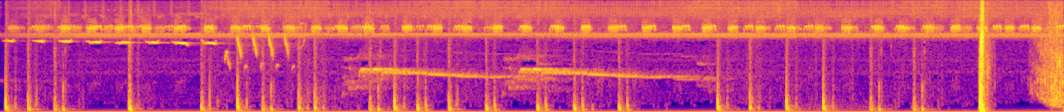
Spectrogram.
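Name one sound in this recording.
Footsteps thud softly on grass at a steady walking pace.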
